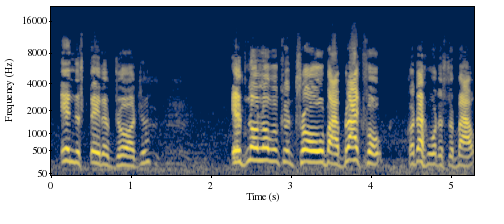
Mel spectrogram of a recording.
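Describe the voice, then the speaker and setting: Recorded very cleanly against a silent background, a man uses a raised, projected voice with an extremely high pitch, a bright, sharp tone and ordinary pitch variation, moving at a moderate pace with long, frequent pauses. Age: 70s. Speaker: pastor and voting rights activist. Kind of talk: fiery speech at a rally. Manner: animated, preacher-style call and response.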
